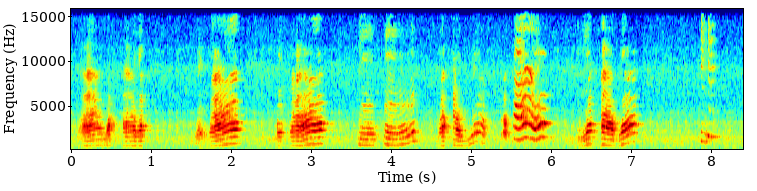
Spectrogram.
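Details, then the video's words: Pet Indian ringneck parrot chattering nonstop while eating tomato, uttering quick squeaky, wavering speech-like syllables in short bursts with brief pauses, over constant background hiss. "Non -Stop Talking Parrot 🦜 Talking To Everything"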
